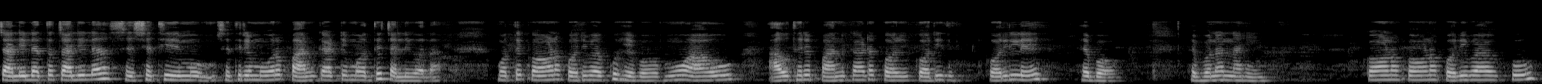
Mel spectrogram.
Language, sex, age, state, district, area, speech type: Odia, female, 30-45, Odisha, Sundergarh, urban, spontaneous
